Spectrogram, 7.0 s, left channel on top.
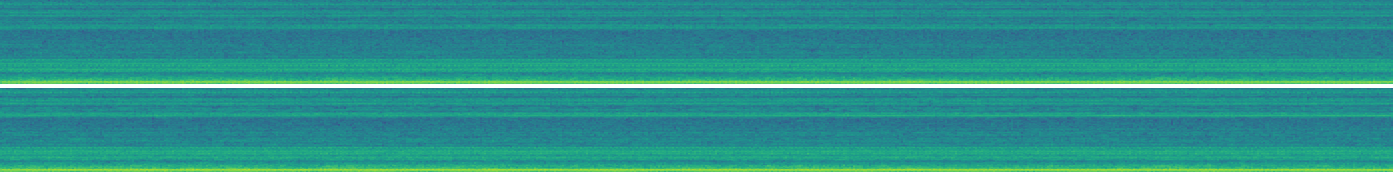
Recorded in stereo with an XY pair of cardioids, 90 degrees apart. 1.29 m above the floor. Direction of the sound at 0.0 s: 65° right.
